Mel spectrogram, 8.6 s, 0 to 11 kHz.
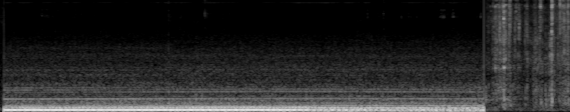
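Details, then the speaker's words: Infiniti G37s coupe, driving: deep, constant droning rumble that the owner attributes to a bad wheel hub bearing, which is being replaced along with the rotors and brake pads. "wheel bearings or wheel hub hook bearings pretty bad i put a clip right now so you can hear what it sounds like"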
